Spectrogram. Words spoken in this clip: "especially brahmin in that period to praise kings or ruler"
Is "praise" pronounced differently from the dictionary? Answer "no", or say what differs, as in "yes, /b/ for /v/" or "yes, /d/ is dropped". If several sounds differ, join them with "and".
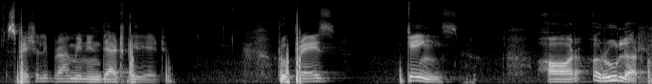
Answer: no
